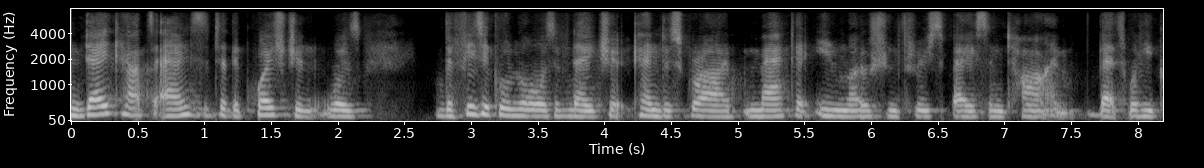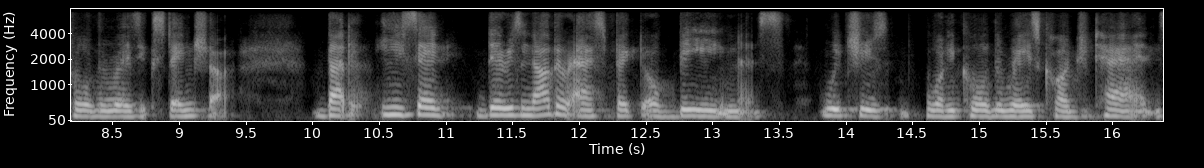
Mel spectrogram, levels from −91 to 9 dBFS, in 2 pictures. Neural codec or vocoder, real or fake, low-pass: codec, 16 kHz, 2 kbps, FreqCodec, smaller model; fake; 7.2 kHz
